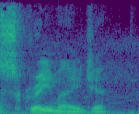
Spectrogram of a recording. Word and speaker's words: Screamager: I've always said Screamager. – Yeah, Scream. It's meant to be Teenager. – That's what it? – I thought. – Like a pun. I just said it wrong.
